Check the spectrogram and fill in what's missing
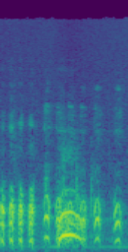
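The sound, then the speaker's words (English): A snowy owl gives its crew call: a quick run of short, hoarse barking notes, a longer drawn-out wavering cry, then two more clipped notes, loud and clear with no talking. “The most common vocalization is described as the crew call.”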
